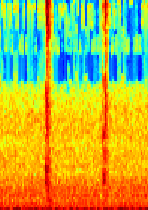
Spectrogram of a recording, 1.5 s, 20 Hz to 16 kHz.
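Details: 1963 International Loadstar truck at idle. Low, even rumble with no ticks or misses, plus two brief wiper swishes; healthy, smooth-running V8.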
